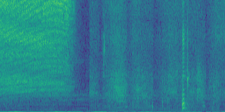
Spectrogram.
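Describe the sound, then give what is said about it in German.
Polishing of a rental camper van's window glass in a workshop makes a continuous hissing, rasping rub that is brightest at first and then softer and more uneven, with a brief sharp knock near the end. “Nebenan in der Werkstatt poliert gerade einer der Mitarbeiter die Fensterscheibe eines Mietkarawans.”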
